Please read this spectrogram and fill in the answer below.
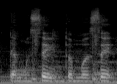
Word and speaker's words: DEMM: My community is called Dem. Demose. But it's spelled like DEMM.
